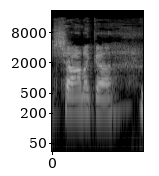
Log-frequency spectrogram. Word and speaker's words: Chanukah: So I was just there in this class of like 60 girls trying to like correct the pronunciation so people weren't saying like sh instead of ch, and like yeah. No one could actually say ch. – Good old Chanukah.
